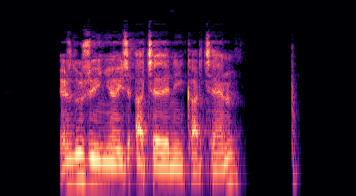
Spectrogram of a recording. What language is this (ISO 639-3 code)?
eus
